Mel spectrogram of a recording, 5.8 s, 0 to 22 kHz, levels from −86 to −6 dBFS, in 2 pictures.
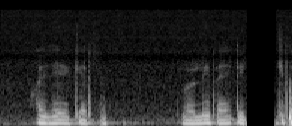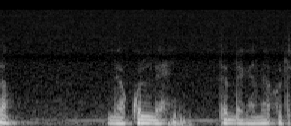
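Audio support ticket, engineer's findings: Speech cuts to full silence at 2.46 s, resumes at 2.75 s; gap about 286 ms, hard edges. Likely Bluetooth stall: headphone buffer ran dry while interfered packets were resent. Distinct from a codec dropout: one clean silent gap, no warbling, smearing or repeated fragments around it. Wireless link suspect.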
